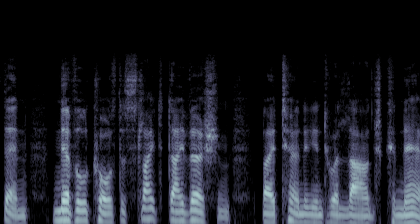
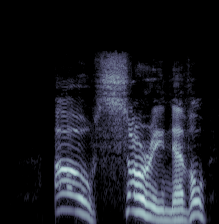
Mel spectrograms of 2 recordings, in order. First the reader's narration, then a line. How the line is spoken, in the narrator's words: Fred shouted over all the laughter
